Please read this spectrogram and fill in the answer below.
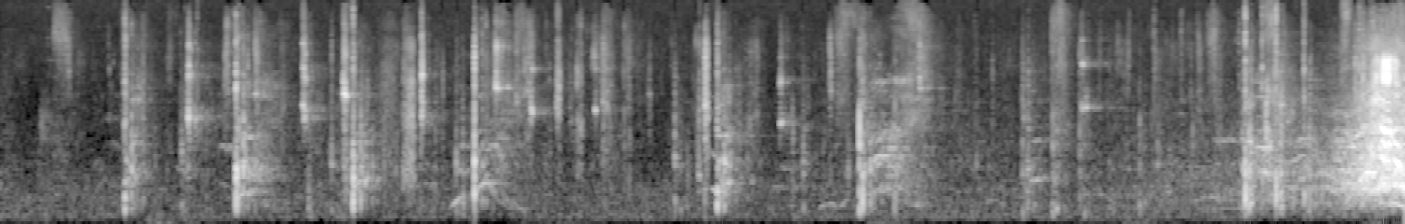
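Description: Tennis rally: racket strikes on the ball about once a second, several with a player's grunt on the shot. Near the end the crowd breaks into cheering and applause.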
